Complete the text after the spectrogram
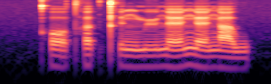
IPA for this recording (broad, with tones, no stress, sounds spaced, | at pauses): kʰ ɔː˨˩ t̪ʰ ɐ˧ k̚ t̪ʰ ɪ˨ ŋ m yː˨˧ n̪ ɛː˨˥ ŋ ɛː˨˧ ŋ aː˨ w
